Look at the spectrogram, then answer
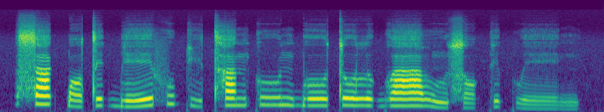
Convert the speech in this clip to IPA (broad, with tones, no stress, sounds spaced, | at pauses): s a˦ k͡p ɔ˨ t ɪ˦ ɡ͡b eː˨˦ f u˦ k i˨ tʰ a˦ n k uː˦ n ɡ͡b oː˦ t o˦ l ʊ˦ ɡʷ aː˦ β ũ˨ s ɔ˨ k ɪ˦ kʷ eː˨ ŋ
